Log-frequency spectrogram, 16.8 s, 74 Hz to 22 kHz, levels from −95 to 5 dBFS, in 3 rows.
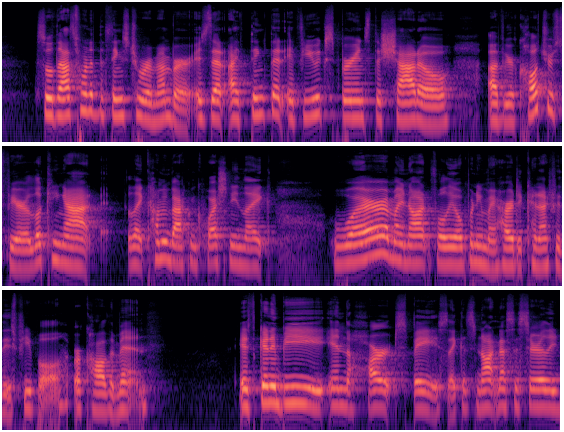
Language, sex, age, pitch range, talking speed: English, female, 20-39, 185-230 Hz, 210 wpm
